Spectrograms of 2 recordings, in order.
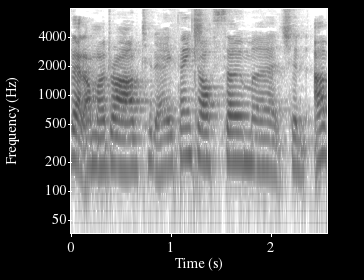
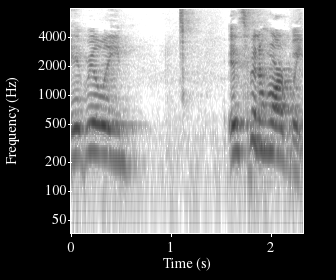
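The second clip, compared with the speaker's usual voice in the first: choked-up voice catching on the edge of crying; 2 semitones higher than usual. Thanking followers for their prayers, about to cry. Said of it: "I'm about to cry".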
